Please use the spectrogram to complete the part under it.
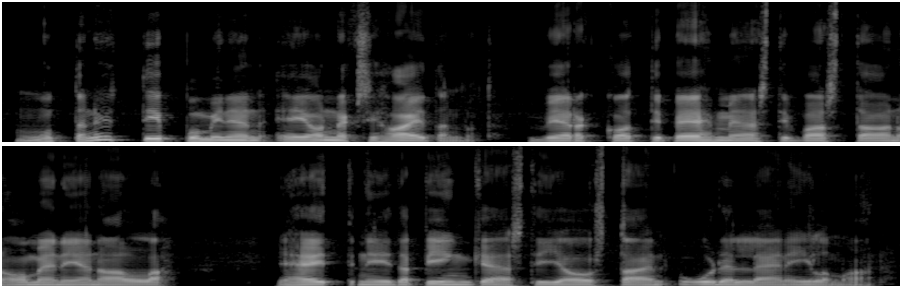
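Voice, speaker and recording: Male narrator, low-pitched, expressive children's story reading. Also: clean tone.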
